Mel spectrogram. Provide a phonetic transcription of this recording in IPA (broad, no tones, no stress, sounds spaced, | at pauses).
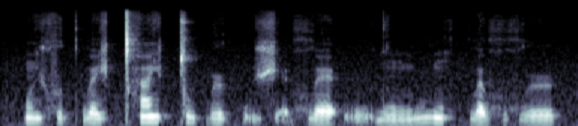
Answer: õ ʒ f ə˞ kʷʼ æː ʒ ǀʰ ã ʒ ǀ u ɓ ə˞ k͡p o̰ ʒ ʃ æ̰ xʷ æː ʔ o̰ β o̰ d ũ m u β ũ xʷ kʷ a xʷ ɨ xʷ ə˞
